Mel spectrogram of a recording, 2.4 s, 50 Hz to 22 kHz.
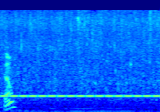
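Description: Steady rain with a single steady tone at 528 Hz pulsing on and off about seven times a second: a 7 Hz isochronic tone.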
